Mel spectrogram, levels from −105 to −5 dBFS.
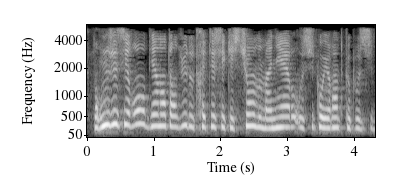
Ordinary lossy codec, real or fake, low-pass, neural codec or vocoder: MP3, 32 kbps; fake; 5.4 kHz; autoencoder, 22.05 kHz, a latent of 192 numbers a frame, VITS, trained on one speaker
